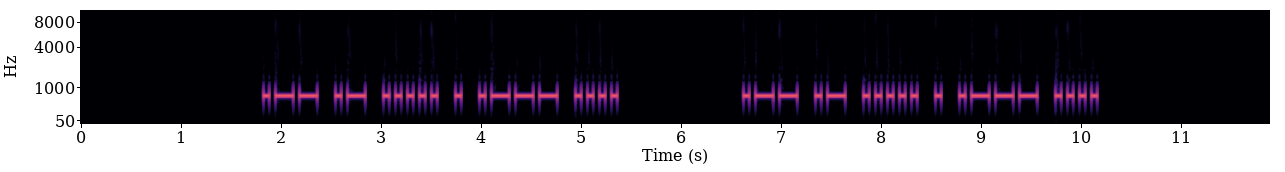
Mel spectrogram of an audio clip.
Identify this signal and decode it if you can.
Morse code, heard as a keyed tone, about 21 wpm, 700 Hz. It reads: WA5EJH WA5EJH
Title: USA Call Signs - 6 Characters - Repeated 2x - 20wpm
